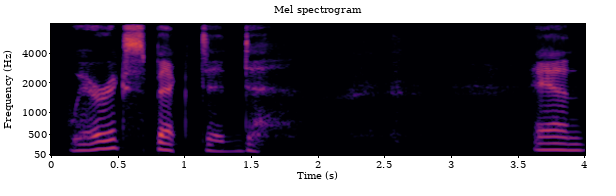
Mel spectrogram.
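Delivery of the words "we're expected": weary delivery, words let out on a sigh. Game master voicing a quieter character asked where they're from, sighing tone. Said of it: "say in kind of a sighing tone of voice".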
